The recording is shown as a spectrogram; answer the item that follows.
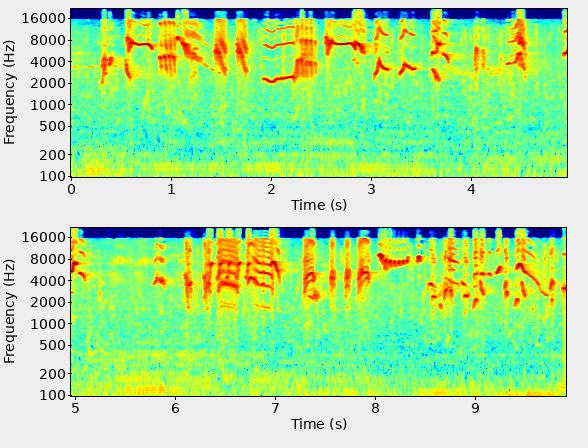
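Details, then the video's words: An orange-headed thrush pours out a fast, varied song of sharp, rapid notes, steep whistled sweeps and buzzy bursts, delivered in quick clusters with only short gaps; a low hum runs underneath. "Suara Jernih Burung Anis Merah"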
